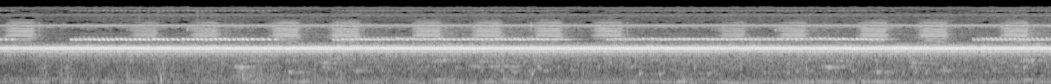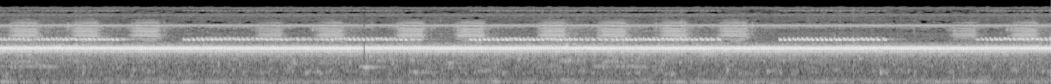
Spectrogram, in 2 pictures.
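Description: Mole cricket, field cricket and giant water bug calls mixed together: a steady, unbroken high trill under a repeating call that alternates a held note of about a second and a half with a short run of rapid pulses.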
